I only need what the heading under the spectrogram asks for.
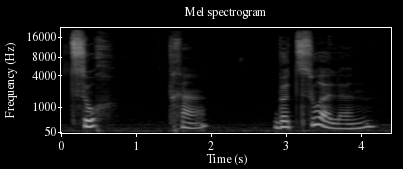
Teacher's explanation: En luxembourgeois, le Z est prononcé comme ts dans tsar.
